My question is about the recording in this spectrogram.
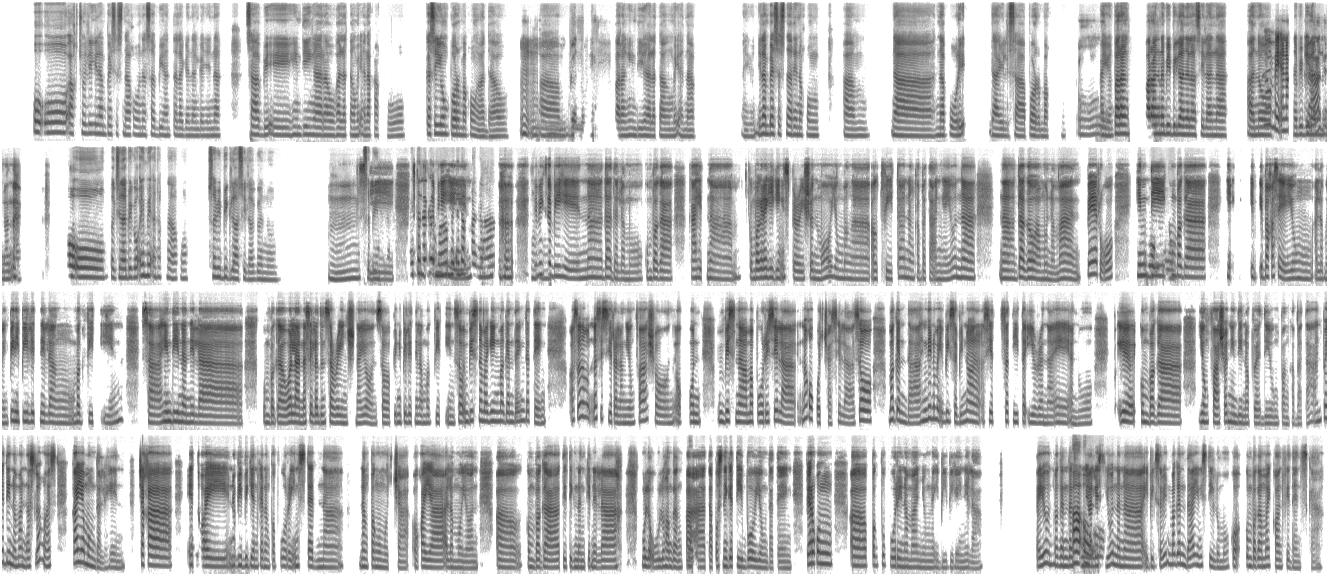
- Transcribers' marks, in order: tapping; other background noise; chuckle; unintelligible speech; chuckle
- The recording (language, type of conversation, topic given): Filipino, advice, Paano ko mapapalakas ang kumpiyansa ko sa sarili kong estilo?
